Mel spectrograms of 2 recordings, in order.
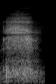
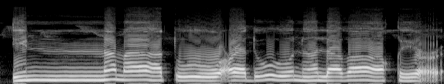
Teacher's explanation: عین کو ساکن کر دیں گے، تو تھوڑی سی آواز عین کی باقی رہے گی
